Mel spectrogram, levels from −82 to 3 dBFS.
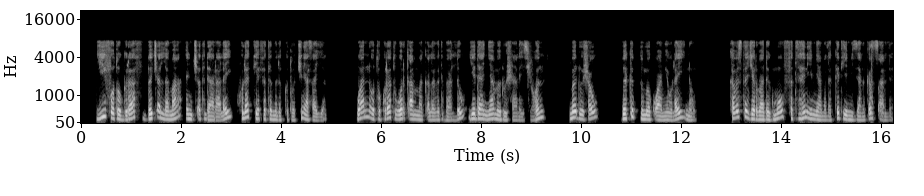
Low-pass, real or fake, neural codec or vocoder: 7.2 kHz; fake; vocoder, 44.1 kHz, 128 mel bands, Pupu-Vocoder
